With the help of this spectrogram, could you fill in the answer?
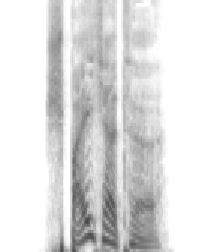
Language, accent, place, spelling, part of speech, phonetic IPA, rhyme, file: German, Germany, Berlin, speicherte, verb, [ˈʃpaɪ̯çɐtə], -aɪ̯çɐtə, De-speicherte.ogg
- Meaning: inflection of speichern: 1. first/third-person singular preterite 2. first/third-person singular subjunctive II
